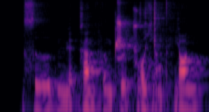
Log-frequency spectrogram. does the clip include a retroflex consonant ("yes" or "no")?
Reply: yes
